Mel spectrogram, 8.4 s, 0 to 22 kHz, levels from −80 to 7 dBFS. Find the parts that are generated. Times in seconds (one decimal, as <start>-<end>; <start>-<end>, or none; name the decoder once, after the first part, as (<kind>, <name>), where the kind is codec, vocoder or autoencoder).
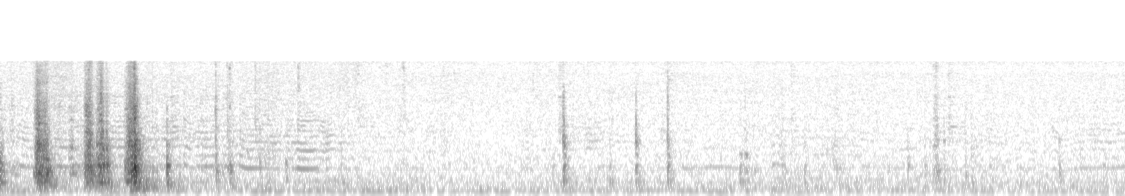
none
